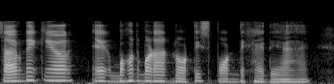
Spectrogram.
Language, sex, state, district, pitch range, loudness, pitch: Hindi, male, West Bengal, Alipurduar, 130-165 Hz, -23 LUFS, 150 Hz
